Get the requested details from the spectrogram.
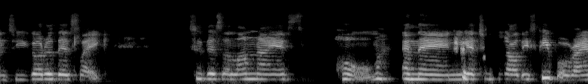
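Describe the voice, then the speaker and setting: Fairly quick speech from a woman with a Spanish accent and a high pitch. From East Los Angeles, US. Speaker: college advisor. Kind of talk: podcast interview.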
